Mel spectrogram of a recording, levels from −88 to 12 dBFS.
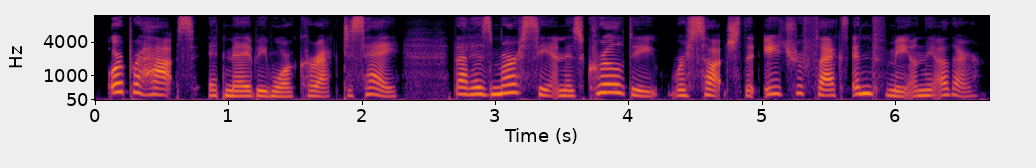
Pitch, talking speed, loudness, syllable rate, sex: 235 Hz, 215 wpm, -21 LUFS, 5.6 syllables/s, female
